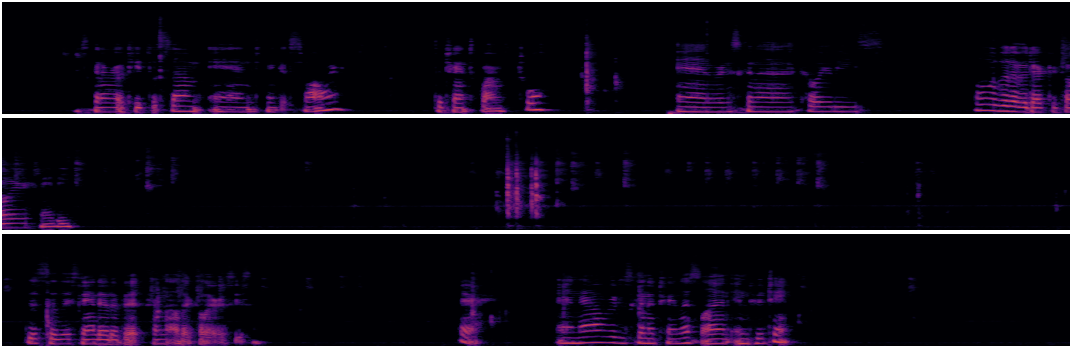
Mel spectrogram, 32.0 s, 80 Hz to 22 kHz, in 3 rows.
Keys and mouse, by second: 1.9 shift+click, 15.9 ctrl+a.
